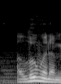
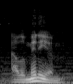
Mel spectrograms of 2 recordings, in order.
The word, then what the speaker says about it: aluminium: the american way um they say aluminum here uh but i say aluminium um which is which which is not only british but also correct uh scientifically um but uh but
